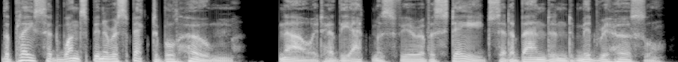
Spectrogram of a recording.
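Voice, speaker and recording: A man reading a first-person detective story as an audiobook narrator, in a wry, measured storytelling manner. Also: very deep voice, expressive, slightly rough, no room sound, studio quality.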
